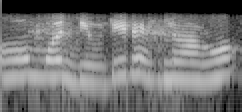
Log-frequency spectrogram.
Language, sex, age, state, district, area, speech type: Assamese, female, 18-30, Assam, Tinsukia, urban, conversation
